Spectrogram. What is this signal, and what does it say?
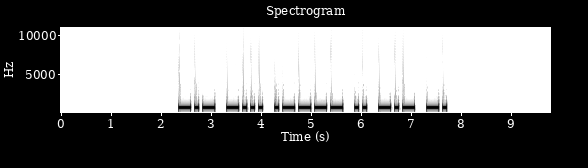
Morse code, heard as a keyed tone, about 15 wpm, 700 Hz. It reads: KB1IKN
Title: USA Call Signs - 6 Characters - Repeated 2x - 15wpm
